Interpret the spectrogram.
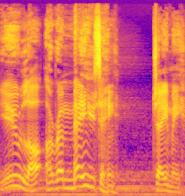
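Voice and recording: Over clear background music, a man uses a put-on character voice with vocal fry, fairly high pitch and big pitch swings, speaking slowly.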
